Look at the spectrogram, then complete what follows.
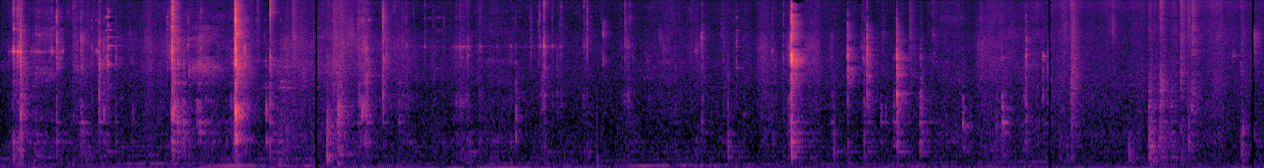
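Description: Steel drive chain and sprockets of a Buick gearbox clinking and rattling as they are handled and worked loose by hand: irregular metallic clicks and knocks, the sharpest about two seconds in and again near eight seconds.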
